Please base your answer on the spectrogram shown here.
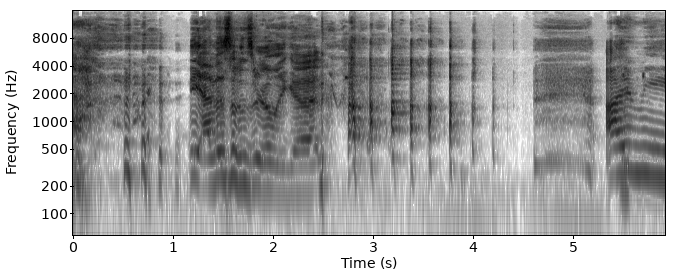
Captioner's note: laughing; laughing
